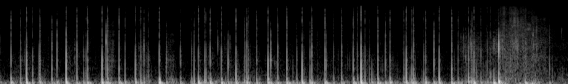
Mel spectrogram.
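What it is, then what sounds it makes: Clear PVC makeup pouch. Long acrylic nails tap and scratch rapidly on a small, clear PVC zip makeup pouch with pink trim, hollow and apparently empty and held in both hands. The result is a dense stream of short, dull, crackly taps with a soft plasticky rustle, mostly low and muffled, each dying away almost instantly.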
